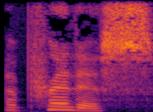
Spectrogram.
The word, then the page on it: apprentice: American English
